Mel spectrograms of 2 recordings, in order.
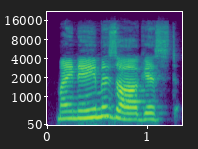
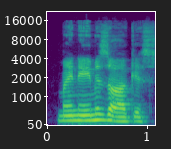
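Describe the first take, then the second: First: It is said more loudly. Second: It is mumbled quietly.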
